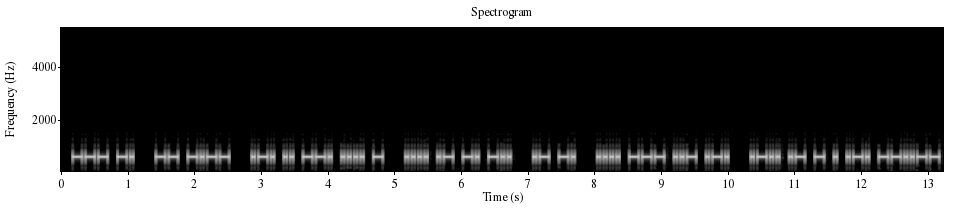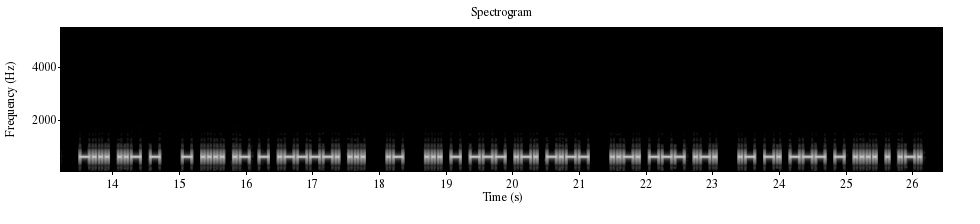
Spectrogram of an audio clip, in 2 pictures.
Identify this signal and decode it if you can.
Morse code, heard as a keyed tone, about 25 wpm, 600 Hz. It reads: ON MY RIGHT HAND AN HOUR LATER, BUT THAT'S A STORY FOR ANOTHER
